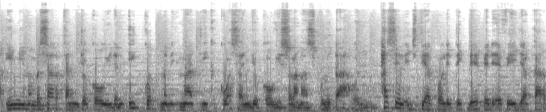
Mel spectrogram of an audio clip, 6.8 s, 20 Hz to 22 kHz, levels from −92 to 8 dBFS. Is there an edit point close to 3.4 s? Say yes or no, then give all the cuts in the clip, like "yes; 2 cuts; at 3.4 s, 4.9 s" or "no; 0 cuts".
no; 1 cut; at 4.6 s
